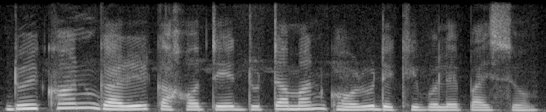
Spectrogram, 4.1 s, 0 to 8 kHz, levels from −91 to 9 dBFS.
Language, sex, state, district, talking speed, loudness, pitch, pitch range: Assamese, female, Assam, Kamrup Metropolitan, 100 wpm, -15 LUFS, 215 Hz, 195-240 Hz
